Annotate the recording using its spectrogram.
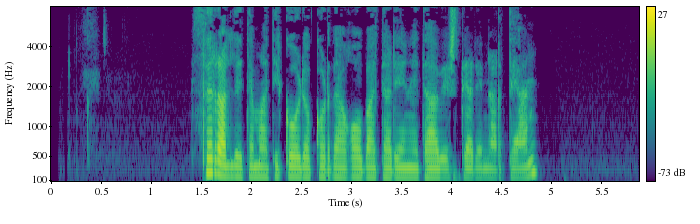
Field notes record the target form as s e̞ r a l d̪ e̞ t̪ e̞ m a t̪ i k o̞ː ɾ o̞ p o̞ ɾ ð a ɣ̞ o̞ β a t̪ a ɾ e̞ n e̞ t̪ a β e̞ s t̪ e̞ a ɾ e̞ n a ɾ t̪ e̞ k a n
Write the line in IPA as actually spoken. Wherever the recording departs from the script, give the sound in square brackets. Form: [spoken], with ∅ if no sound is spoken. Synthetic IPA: s e̞ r a l d̪ e̞ t̪ e̞ m a t̪ i k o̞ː ɾ o̞ [k] o̞ ɾ ð a ɣ̞ o̞ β a t̪ a ɾ e̞ n e̞ t̪ a β e̞ s t̪ e̞ a ɾ e̞ n a ɾ t̪ e̞ [∅] a n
